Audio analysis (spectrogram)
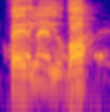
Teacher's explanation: الراء مرققه لانها محركه بالكسر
